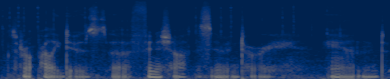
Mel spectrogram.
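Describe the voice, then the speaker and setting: Casting: American woman, 20s, heavily fry-laden and often whispered voice, rambling ASMR gaming talk, casual swearing, close mic. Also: sits low, very animated, brisk, a little mellow. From United States. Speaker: gaming video creator.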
